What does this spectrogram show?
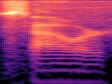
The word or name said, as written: sour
